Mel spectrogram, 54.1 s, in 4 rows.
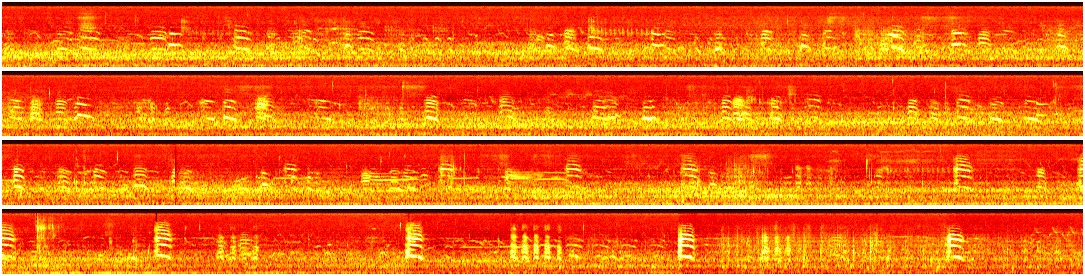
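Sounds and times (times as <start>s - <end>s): birds calling: 24.6s - 54.0s.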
